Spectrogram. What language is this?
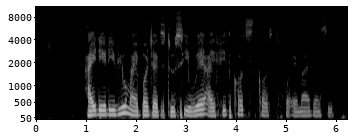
Nigerian Pidgin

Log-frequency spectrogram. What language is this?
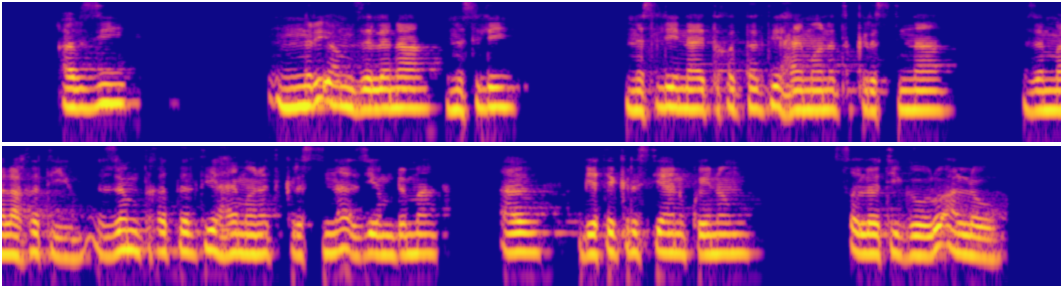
Tigrinya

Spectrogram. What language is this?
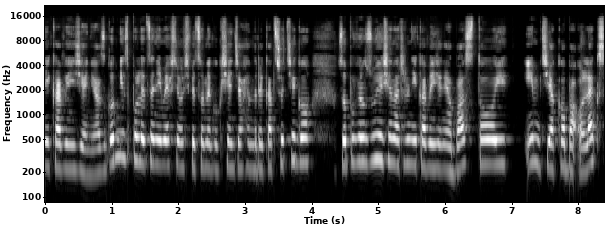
Polish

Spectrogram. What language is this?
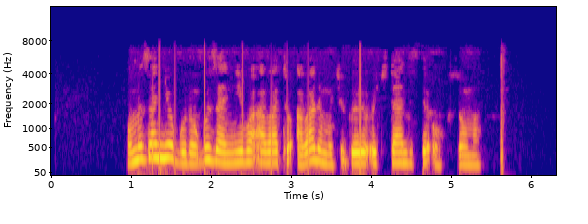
Ganda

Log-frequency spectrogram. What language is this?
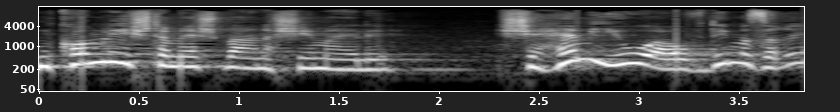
Hebrew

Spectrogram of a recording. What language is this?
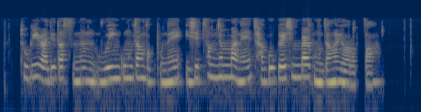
Korean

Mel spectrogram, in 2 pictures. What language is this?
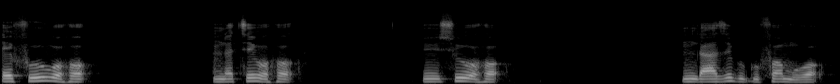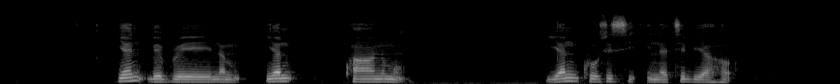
Akan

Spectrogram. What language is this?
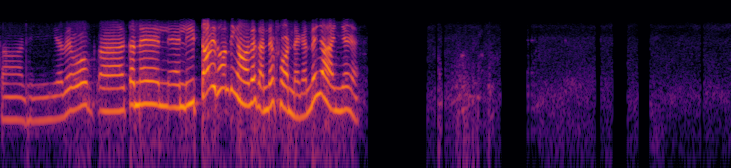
Dogri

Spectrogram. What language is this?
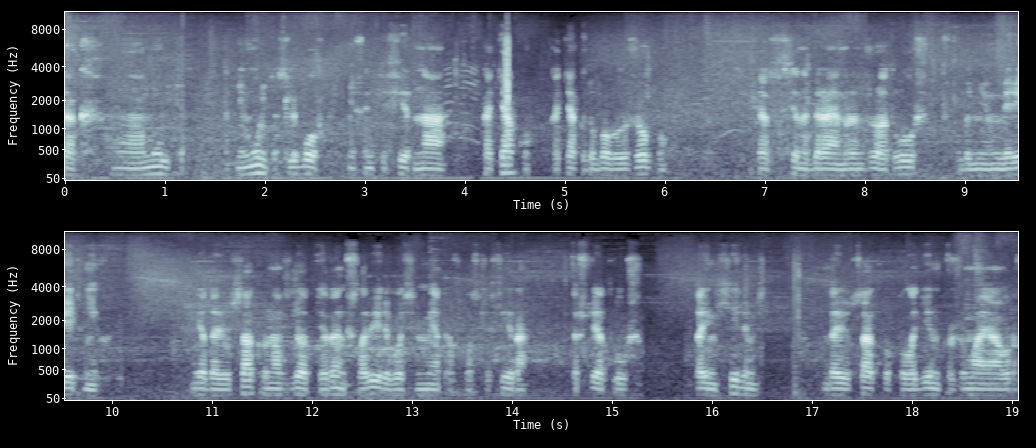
Russian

